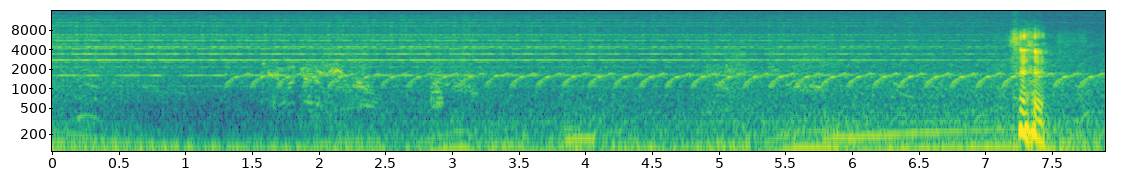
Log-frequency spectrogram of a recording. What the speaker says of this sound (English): I love how the alarm of that car is actually going off.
